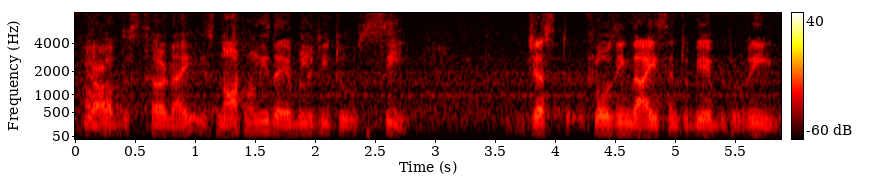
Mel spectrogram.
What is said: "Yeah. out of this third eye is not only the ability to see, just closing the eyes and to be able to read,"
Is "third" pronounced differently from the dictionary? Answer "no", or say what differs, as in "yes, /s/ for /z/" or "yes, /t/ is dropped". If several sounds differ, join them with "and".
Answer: yes, /t/ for /θ/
